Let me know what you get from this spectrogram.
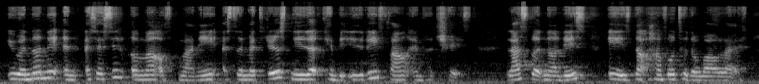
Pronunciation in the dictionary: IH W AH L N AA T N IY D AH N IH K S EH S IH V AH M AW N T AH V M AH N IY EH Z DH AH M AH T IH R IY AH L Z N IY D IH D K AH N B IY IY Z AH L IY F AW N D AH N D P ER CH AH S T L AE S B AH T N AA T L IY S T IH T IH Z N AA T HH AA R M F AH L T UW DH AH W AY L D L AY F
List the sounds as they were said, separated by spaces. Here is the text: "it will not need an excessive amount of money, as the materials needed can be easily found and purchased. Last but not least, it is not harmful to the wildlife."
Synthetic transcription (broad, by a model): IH W AH L N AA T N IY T AH N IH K S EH S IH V AH M AW N T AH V M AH N IY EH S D AH M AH T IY R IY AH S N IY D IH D K AH N B IY IY Z AH L IY F AW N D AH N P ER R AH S L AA S B AH T N AA T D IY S IH T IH S N AA T HH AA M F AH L T UW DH AH W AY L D L AY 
